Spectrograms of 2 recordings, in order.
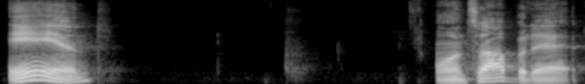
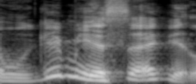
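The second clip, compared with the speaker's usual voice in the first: high, light mock whine; mocking imitation; 10 semitones higher than usual. Cohost teasing the guest's excuse, light high mock whine. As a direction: tease her defense mechanism. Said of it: "to always be like".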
